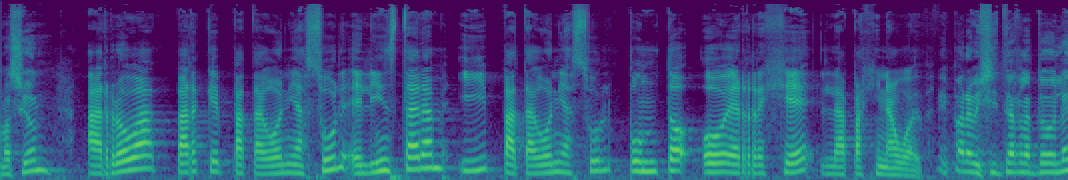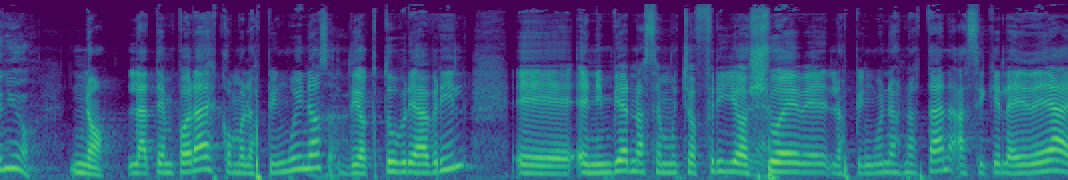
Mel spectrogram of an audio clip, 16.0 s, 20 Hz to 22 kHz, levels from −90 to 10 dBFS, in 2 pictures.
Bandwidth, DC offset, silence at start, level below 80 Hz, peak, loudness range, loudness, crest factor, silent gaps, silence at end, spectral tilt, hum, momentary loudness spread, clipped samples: over 20 kHz; under 0.1%; 0 s; -42 dBFS; -2 dBFS; 2 LU; -19 LUFS; 16 dB; none; 0 s; -5 dB/octave; none; 8 LU; under 0.1%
